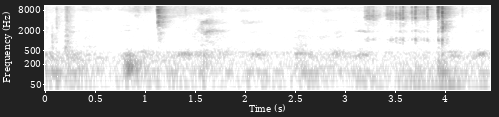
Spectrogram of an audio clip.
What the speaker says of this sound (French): Et avec un bon ciseau.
